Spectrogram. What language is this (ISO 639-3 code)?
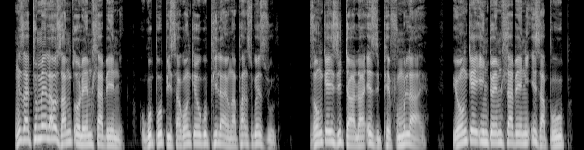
nde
